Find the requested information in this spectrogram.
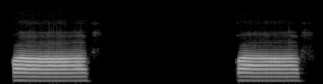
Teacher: ये काफ पुर पढ़ा जाएगा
